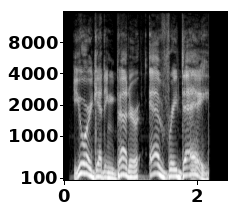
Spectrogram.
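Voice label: you Are Getting Better Every Day, male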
